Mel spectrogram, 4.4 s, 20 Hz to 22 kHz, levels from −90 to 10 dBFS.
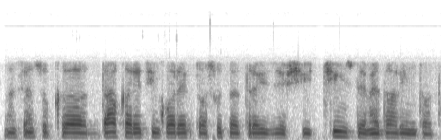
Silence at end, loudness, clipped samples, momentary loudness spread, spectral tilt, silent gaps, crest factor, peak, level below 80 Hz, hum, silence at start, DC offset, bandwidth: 0 s; -23 LUFS; under 0.1%; 5 LU; -7.5 dB/octave; none; 14 dB; -8 dBFS; -64 dBFS; none; 0.05 s; under 0.1%; 11 kHz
